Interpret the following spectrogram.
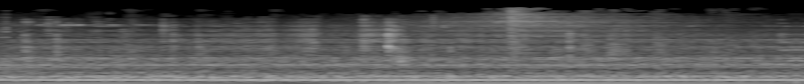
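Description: Steady low machinery drone with an even hiss over it, holding one pitch throughout: the International Space Station's cabin fans and equipment running.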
